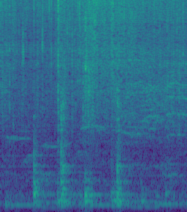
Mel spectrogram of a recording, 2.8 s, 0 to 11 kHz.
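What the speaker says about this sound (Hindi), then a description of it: "इसको हम अच्छी तरह से मिक्स करेंगे और कुक करेंगे तकरीबन 5 मिनट के लिए" Chicken cooking in milk in a pan for chicken bread, a soft sizzle broken by several scraping stirs of a spoon at irregular intervals, no talk.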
